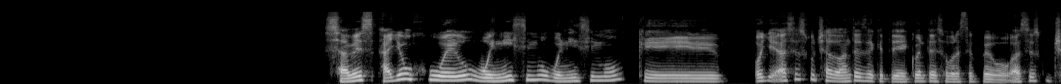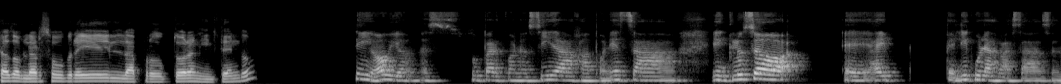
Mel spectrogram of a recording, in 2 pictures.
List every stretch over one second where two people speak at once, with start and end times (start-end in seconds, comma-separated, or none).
none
